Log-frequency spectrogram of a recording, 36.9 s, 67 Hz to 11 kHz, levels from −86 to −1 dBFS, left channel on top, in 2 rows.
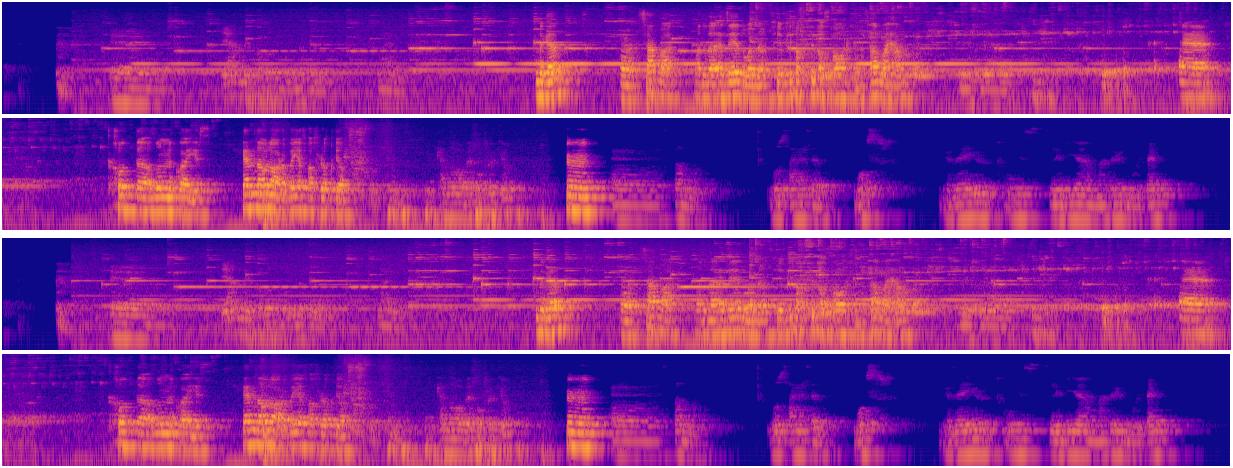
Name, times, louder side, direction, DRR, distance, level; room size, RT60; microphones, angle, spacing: voice 1, 0.8-1.3 1.6-2.7 3.3-5.0 5.6-6.0 14.3-15.8 16.4-16.8 24.9-26.1 27.5-28.9 29.9-30.8 31.2-31.8 32.5-33.9 34.1-35.8, right 1 dB, 85° right, -2 dB, 1.0 m, -39 dB
Wind chime, 1.0-18.9, left 1 dB, 30° right, 0.4 m, -33 dB
voice 2, 8.0-8.4 9.3-10.1 10.4-13.6 17.6-18.1 20.0-21.5 22.0-23.6 26.9-27.3, left 3 dB, 90° left, 3 dB, 0.5 m, -23 dB
sound 1, 9.6-26.6, equal, 55° right, 1.1 m, -38 dB
2.4 x 2.3 x 2.8 m, 0.94 s
head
